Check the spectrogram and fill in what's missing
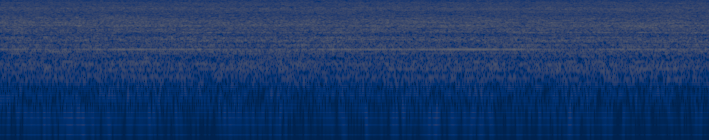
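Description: A hair dryer blows steadily to dry a tea bag folding craft card, a constant close, loud whooshing roar with no break across the whole stretch and no voices.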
